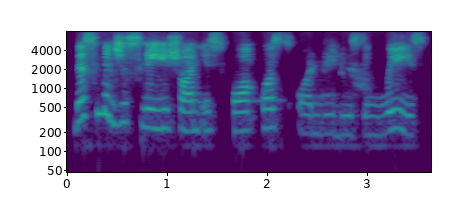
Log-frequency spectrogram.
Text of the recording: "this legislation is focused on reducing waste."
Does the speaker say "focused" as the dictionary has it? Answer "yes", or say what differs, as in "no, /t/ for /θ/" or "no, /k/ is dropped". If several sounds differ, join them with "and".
yes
